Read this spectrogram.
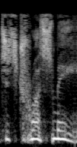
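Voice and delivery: put-on slow pleading plea to a child; begging parent. Parent begging child, slow pleading. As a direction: beg a stubborn kid to trust you. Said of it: "You, like, beg".

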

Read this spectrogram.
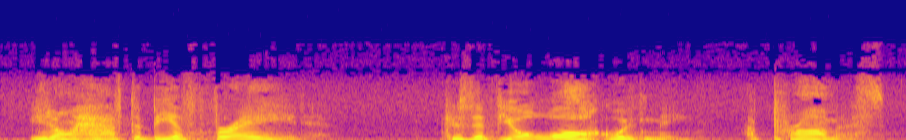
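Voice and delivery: soft, tender promise; gentle reassurance. Acted. Jesus reassuring followers in life's storm, softly. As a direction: drop the volume and comfort them.

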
